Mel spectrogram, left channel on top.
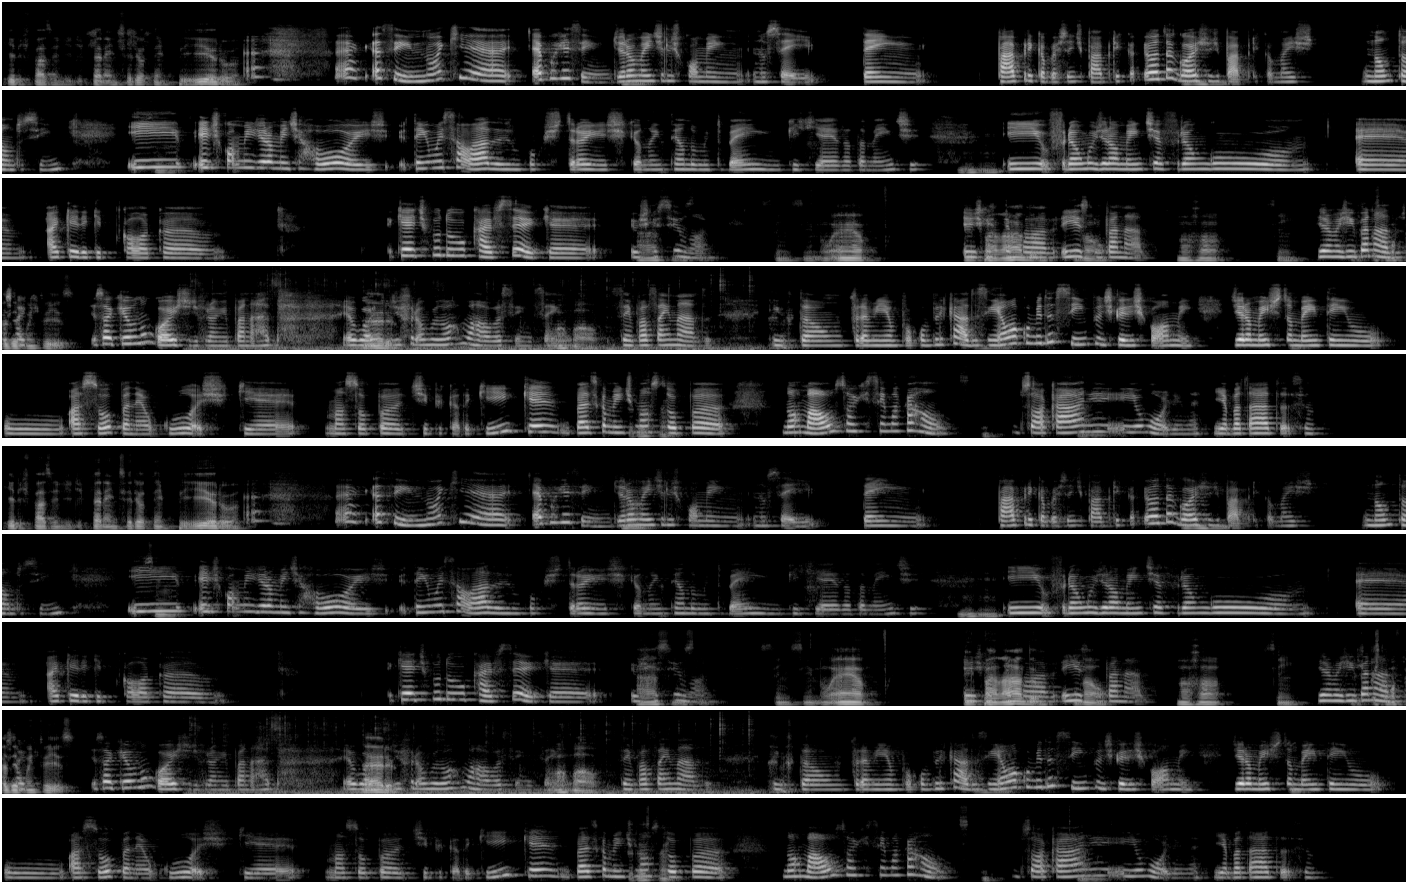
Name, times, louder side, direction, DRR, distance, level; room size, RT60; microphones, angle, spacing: voice 1, 0.0-2.4 6.2-6.4 11.8-12.3 15.6-15.8 22.1-22.2 23.6-24.0 34.4-35.2 35.8-36.8 37.7-38.5 38.8-39.1 39.8-40.3 40.8-41.0 41.9-42.8 45.7-46.1 47.5-48.1 48.7-48.9 49.8-50.0 51.8-52.2 55.0-55.1 62.5-62.8 67.0-67.2, right 2 dB, 40° right, 12 dB, 0.7 m, -31 dB
voice 2, 2.5-8.1 8.6-9.2 10.0-12.4 12.7-13.1 13.6-17.9 18.2-23.6 24.1-27.1 27.6-30.3 32.0-34.0 34.4-35.2 37.7-38.0 38.3-39.5 41.2-42.3 43.0-47.9 48.3-55.9 56.2-59.1 59.4-65.6 66.3-69.3, left 4 dB, 80° left, 17 dB, 0.6 m, -26 dB
Typing, 43.9-49.7, left 1 dB, 85° right, 6.5 m, -43 dB
29.0 x 9.7 x 3.3 m, 0.36 s
head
